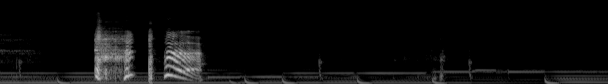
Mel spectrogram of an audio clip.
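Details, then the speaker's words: Adult recovering from a respiratory illness, no longer producing much mucus but still coughing and tired: cough. "I'm no longer a mucus factory, which is nice. I'm just coughing still, as you can hear."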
